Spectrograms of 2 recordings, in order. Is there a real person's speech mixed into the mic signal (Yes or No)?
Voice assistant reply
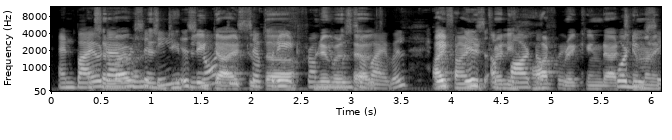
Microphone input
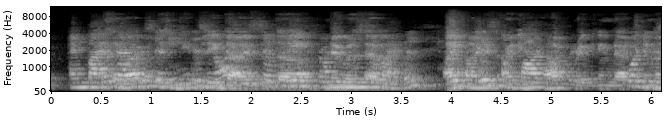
No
